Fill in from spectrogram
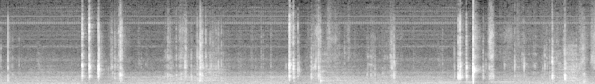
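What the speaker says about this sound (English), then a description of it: "I've got my Project Life corner rounder, and I'm going to round off the corners of this piece of card" A Project Life corner rounder punches the corners off a piece of card, giving a series of sharp, close clicks and snaps in small clusters over a faint background hiss.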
